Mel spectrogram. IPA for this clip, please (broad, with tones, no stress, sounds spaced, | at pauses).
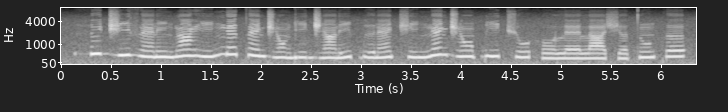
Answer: h ɨ˦ d͡ʒ i˧ z ɛ̃˨ ɾ ĩ˨ ɡ ã˧ ɣ i˨˦ ŋ ɛ˦ t ɛ̃˧ d͡ʒ ɔ̃˨ ɡ i˨ d͡ʒ ã˨ ɾ i˧ ɓ ɨ˨ ɾ ɛ̃˧ t͡ʃ i˨ ŋ ɛ̃˦ d͡ʒ ɔ̃˧ ɓ i˦ t͡ʃ u˧ h o˨ l ɛ˨ l a˨ ʃ ə˨ t ũ˧ k ə˦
